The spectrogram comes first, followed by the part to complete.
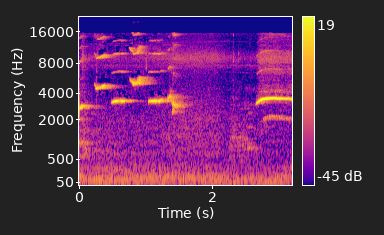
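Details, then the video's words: Oriental magpie-robin song meant to get untrained birds singing: a fast phrase of mixed whistles, a short silence, then one long, steady, loud whistle. "Terapi Kacer Bahan Agar Cepat Bunyi"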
